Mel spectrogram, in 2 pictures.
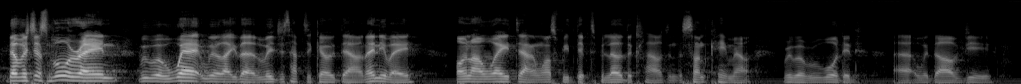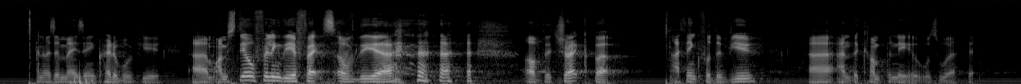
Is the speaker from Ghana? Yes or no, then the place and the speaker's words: yes; Ghana; I remember growing up in Ghana, and my grandma always made sure we were, we looked, you know, sharp, especially for school.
